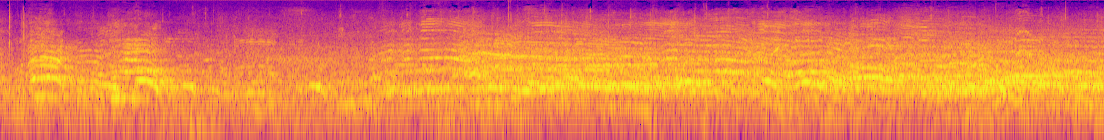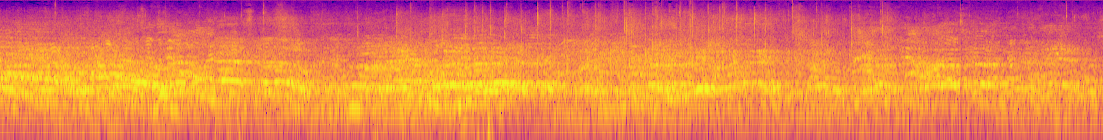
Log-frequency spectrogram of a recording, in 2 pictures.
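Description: Several men shout to each other across an outdoor field.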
